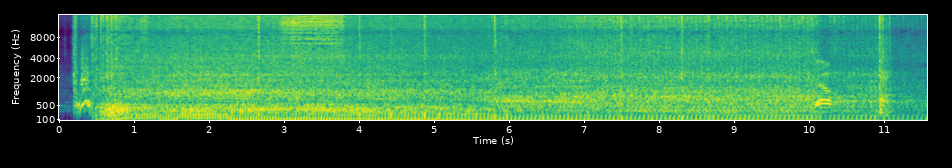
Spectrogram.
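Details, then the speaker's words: Ariens riding mower with 46-inch deck, after a full teardown and cleaning of the carburetor (replaced a month earlier, then sat for weeks after dying), restarted warm: it fires right up and settles into a steady, even putter. Normal running. "she's running pretty good show you the headlights everything's working on wit should"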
